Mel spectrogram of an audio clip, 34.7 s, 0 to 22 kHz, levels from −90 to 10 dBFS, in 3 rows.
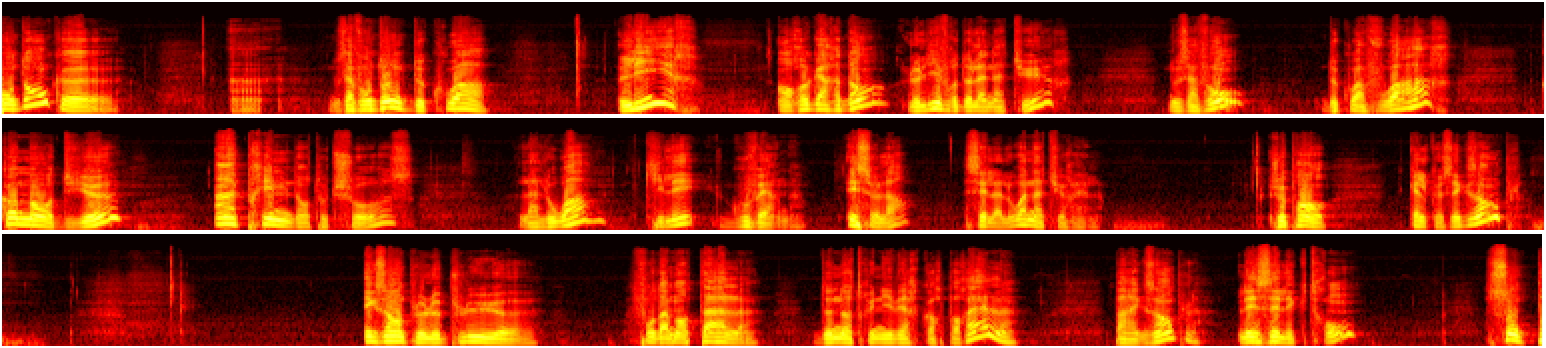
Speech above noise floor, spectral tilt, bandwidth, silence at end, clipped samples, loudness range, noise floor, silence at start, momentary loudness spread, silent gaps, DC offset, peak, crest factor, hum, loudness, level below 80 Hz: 51 dB; -5.5 dB/octave; 14.5 kHz; 0 s; under 0.1%; 6 LU; -69 dBFS; 0 s; 18 LU; none; under 0.1%; -6 dBFS; 16 dB; none; -19 LUFS; -54 dBFS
